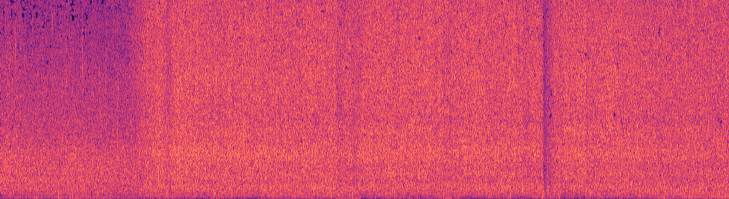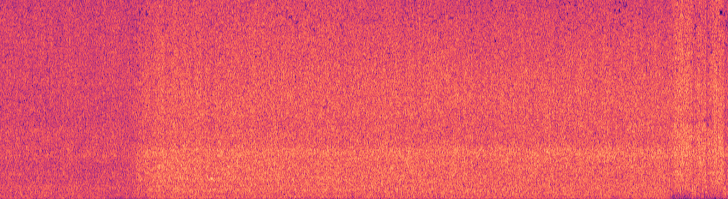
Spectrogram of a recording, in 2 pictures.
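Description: River whitewater rapids rushing steadily, getting louder about two-thirds of the way through.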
